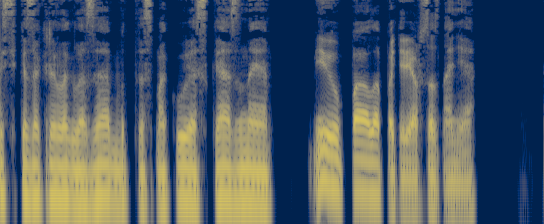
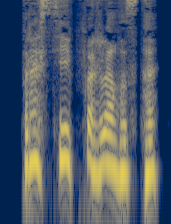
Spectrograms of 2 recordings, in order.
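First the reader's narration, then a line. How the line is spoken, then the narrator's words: Laughing goddess. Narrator (Russian): сквозь смех сказала богиня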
